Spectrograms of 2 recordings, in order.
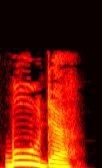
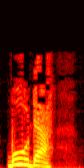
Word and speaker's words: Buddha: Chữ Buddha, Phật Đà, nghe như là chữ bất đại, theo tiếng quan thoại, bất đại phát âm là Buddha, không to lớn.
